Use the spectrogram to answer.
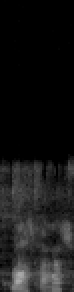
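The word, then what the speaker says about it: Rosbash: Ross bash uh yeah I think Ross bash is how you pronounce that third one so Jeffrey Michael and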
